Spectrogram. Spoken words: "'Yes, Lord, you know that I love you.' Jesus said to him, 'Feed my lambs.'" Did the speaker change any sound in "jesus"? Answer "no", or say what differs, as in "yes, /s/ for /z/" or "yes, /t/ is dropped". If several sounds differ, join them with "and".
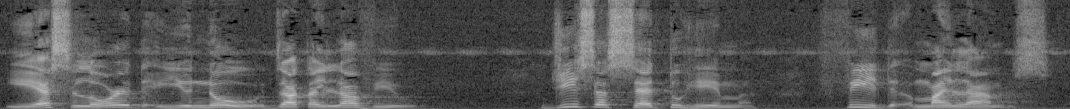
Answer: yes, /s/ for /z/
